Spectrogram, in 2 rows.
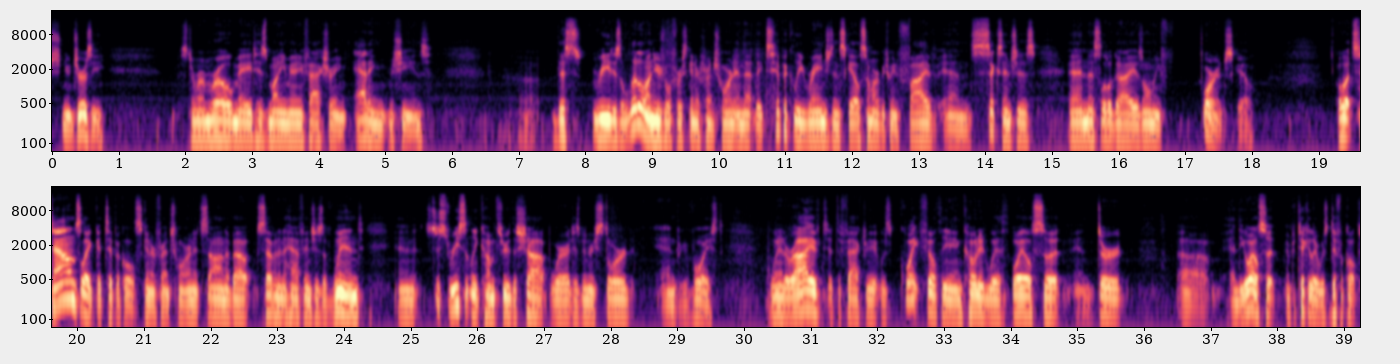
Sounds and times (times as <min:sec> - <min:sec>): Speech: 0:00.0 - 0:00.8, 0:01.8 - 0:05.7, 0:07.0 - 0:18.1, 0:19.2 - 0:29.7, 0:30.4 - 0:35.8, 0:36.5 - 0:39.2.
